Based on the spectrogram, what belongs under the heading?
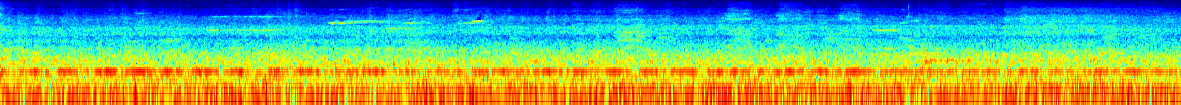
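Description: Container freight wagons rolling past on the track: a steady rumble of steel wheels on rail, with a continuous droning tone running through it.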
